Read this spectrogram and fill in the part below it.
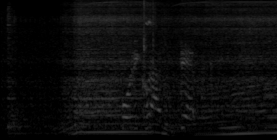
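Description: A racing car engine roars and revs through loudspeakers.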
